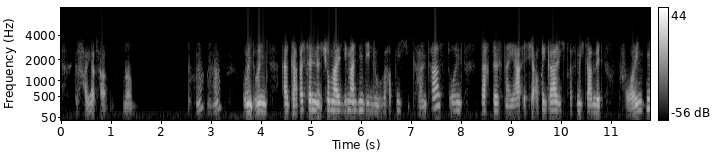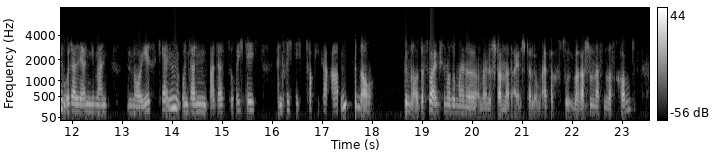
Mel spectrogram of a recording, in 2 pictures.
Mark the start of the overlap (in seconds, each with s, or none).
none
